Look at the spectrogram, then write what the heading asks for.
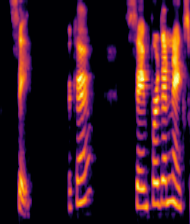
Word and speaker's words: clase: Then the next word ends in a vowel, okay? So you go ahead and put the natural stress or the stress in the next to the last syllable. So in this case will be cla. Okay, so we clase.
